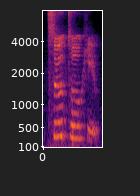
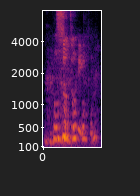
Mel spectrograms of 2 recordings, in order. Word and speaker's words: Tz'utujil: How do you pronounce Tz'utujil? Tz'utujil. Tz'utujil.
